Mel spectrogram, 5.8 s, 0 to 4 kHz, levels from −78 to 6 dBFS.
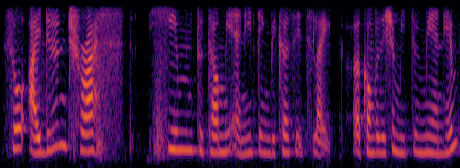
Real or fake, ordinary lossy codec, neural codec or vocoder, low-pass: real; none; none; 3.6 kHz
